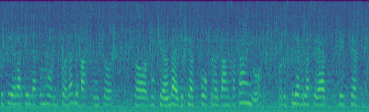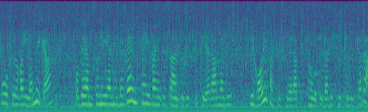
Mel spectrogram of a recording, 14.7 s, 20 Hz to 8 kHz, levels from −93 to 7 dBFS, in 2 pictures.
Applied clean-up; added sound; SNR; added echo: none; Bowed string instrument + Fill (with liquid) / Bathtub (filling or washing) / Water tap, faucet; 13 dB; none.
